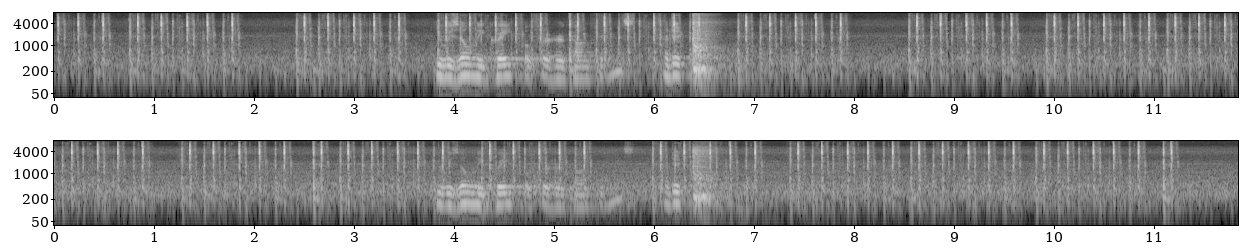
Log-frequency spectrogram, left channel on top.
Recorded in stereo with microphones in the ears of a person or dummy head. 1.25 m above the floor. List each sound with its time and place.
3.8 s a man speaking: 25° left (ahead or behind), 0.6 m
6.4 s a gunshot: 30° left (ahead or behind), 0.6 m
